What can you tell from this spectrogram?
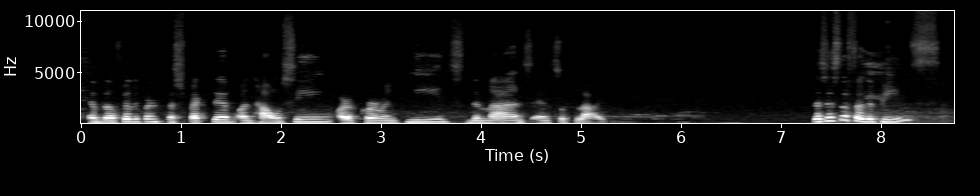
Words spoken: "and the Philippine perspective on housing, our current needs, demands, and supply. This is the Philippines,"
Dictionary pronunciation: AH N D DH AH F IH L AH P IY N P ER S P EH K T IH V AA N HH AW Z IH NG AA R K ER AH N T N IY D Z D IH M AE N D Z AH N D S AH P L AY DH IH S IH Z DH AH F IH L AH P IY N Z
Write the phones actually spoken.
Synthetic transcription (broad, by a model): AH N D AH F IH L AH P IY N P ER S P EH K T IH V AA N HH AW S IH NG AA R K ER AH N T N IY D S D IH M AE N D S AH N D S AH P L AY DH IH S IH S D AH F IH L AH P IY N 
